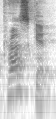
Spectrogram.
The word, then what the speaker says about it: Prescott: arizona thousands of times never heard of press kit arizona but apparently the locals call it prescott so i stand corrected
